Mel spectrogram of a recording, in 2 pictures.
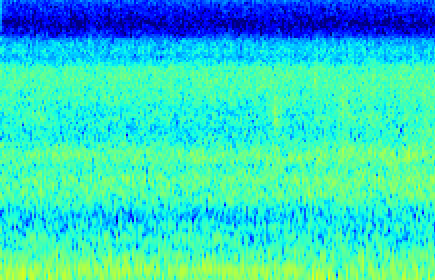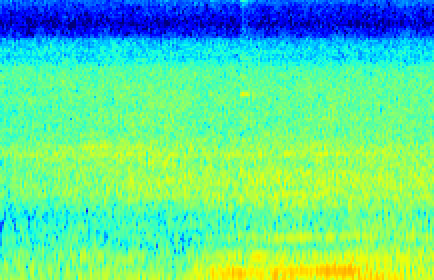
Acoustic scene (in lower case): street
